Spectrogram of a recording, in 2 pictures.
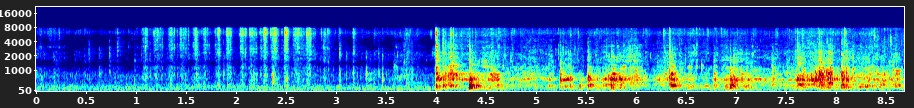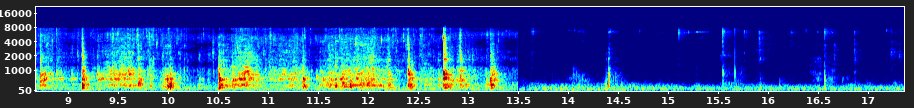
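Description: Wooden paddle stirring chicken in a thick, wet marinade in a large aluminium pot: wet sloshing and squelching with knocks of the paddle against the pot. It starts suddenly about four seconds in and stops about thirteen seconds in.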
